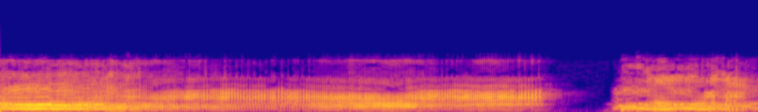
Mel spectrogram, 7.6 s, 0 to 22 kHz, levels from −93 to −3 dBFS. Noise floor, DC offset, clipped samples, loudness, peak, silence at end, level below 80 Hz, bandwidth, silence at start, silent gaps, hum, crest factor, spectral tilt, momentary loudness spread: -57 dBFS; under 0.1%; under 0.1%; -18 LUFS; 0 dBFS; 0 s; -42 dBFS; 2.7 kHz; 0 s; none; none; 16 dB; -16 dB/octave; 12 LU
